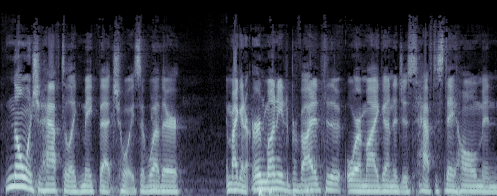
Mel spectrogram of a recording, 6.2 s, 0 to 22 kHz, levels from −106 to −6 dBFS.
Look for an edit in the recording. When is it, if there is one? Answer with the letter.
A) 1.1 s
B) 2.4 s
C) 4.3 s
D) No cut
C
